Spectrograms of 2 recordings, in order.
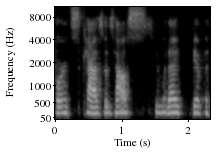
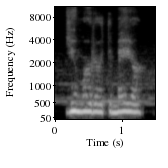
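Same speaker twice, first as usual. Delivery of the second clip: hushed whisper in put-on voice; 3 semitones higher, 8 dB louder than usual. Voicing a character accusing a man of murder: whispering in character. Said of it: "I just whisper again".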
